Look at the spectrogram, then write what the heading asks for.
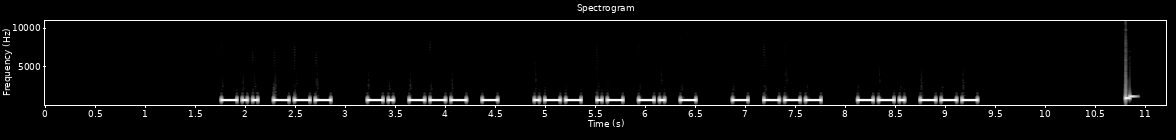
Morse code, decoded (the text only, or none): DO NOT WANT TO GO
